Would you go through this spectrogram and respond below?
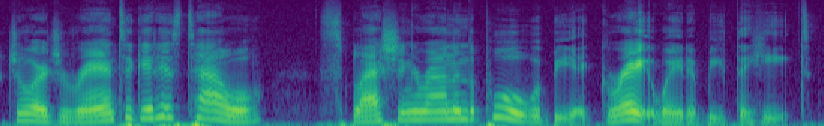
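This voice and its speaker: A woman narrating a children's storybook aloud in an expressive, animated way. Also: lowish voice, normal speed, dry recording.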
